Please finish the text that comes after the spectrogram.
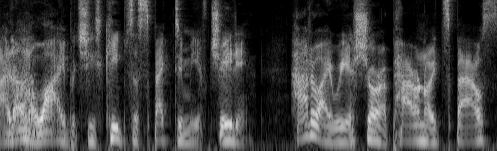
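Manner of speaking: acted loud, hoarse, film-psycho voice. Reading out a listener letter signed by Harvey Weinstein: Hannibal Lecter voice with sore throat. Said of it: "and Hannibal Lecter with a sore throat".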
